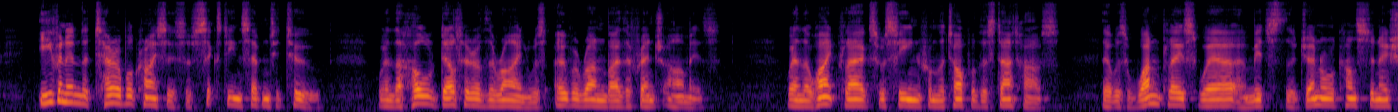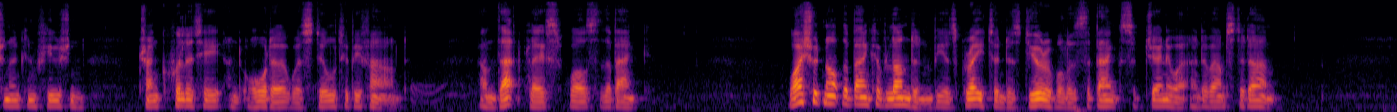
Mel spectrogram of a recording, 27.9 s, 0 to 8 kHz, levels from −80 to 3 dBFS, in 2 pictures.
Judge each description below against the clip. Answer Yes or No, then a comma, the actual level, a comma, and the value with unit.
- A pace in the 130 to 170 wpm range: Yes, average, 165 wpm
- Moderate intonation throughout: Yes, average, 3.6 semitones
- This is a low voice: Yes, low, 115 Hz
